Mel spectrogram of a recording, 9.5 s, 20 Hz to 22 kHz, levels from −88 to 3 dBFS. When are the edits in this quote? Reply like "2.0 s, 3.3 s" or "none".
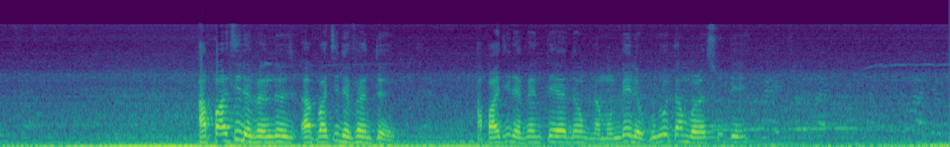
none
